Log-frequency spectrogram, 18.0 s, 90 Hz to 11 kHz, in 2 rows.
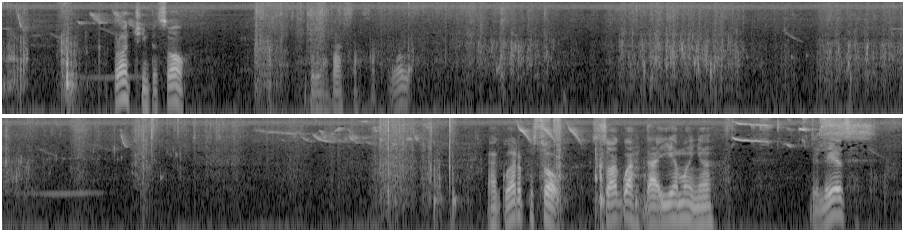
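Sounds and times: bird chirps: 0.0 - 1.6, 11.5 - 15.1, 16.2 - 18.0
water splashing: 4.7 - 7.6.

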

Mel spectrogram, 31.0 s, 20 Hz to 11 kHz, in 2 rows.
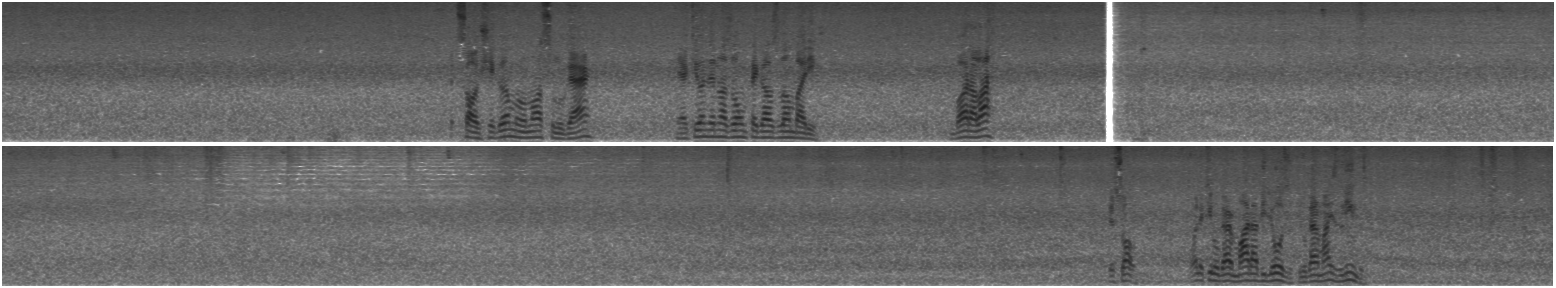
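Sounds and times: river rushing over rocks: 0.0 - 31.0.

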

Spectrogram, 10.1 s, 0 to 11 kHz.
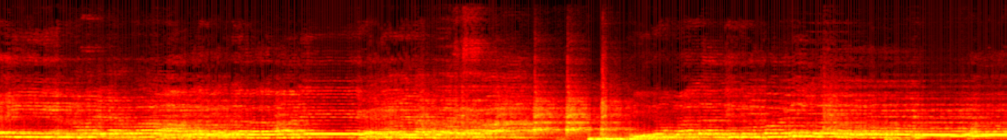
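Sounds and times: men singing in chant-like style: 0.0 - 5.6, 6.3 - 10.0.

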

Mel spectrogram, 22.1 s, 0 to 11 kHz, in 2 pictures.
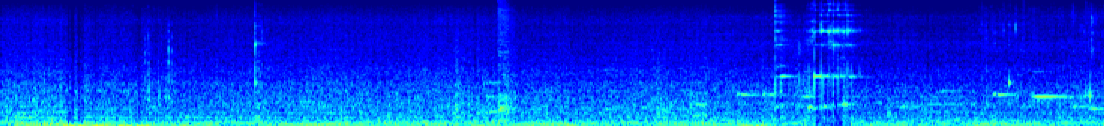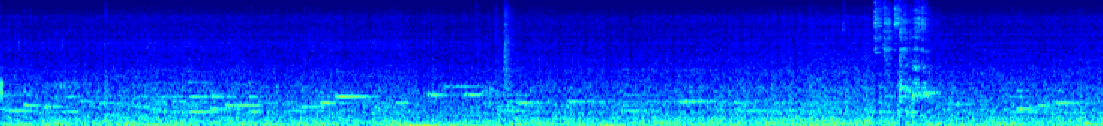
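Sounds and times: low steady rumble: 0.0 - 22.0
background music: 6.0 - 22.0
glass clinking: 7.7 - 8.8, 9.8 - 11.3.

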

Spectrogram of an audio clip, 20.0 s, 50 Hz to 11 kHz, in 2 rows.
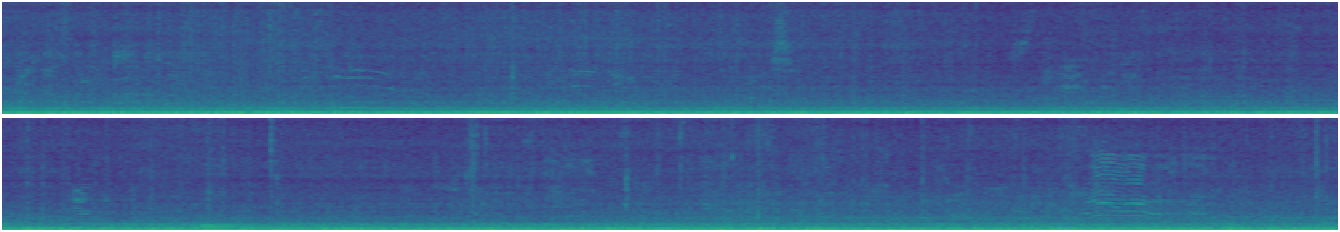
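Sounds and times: airplane cabin engine roar: 0.0 - 20.0.

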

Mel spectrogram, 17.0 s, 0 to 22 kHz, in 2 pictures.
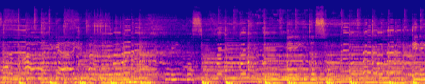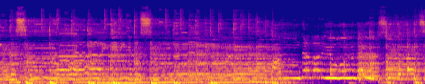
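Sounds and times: keyboard lead: 0.0 - 17.0
live band music: 0.0 - 17.0.

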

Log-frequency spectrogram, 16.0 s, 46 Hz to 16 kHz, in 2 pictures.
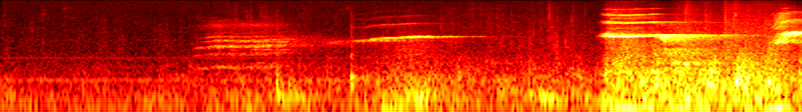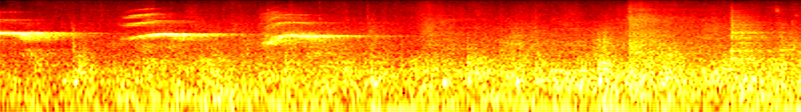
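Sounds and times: high whistle-like tones: 3.5 - 4.9, 6.0 - 11.8.

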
